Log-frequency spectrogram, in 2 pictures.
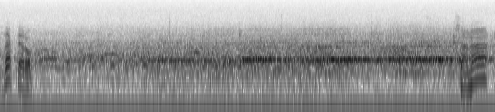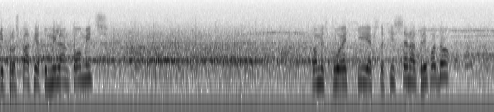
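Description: A large crowd cheers and murmurs steadily in an echoing hall.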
